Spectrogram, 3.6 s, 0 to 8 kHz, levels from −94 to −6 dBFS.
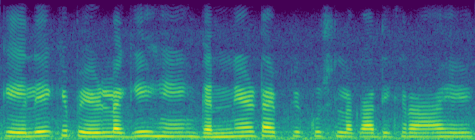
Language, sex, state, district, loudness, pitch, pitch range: Hindi, female, Madhya Pradesh, Dhar, -17 LUFS, 225 Hz, 220-240 Hz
